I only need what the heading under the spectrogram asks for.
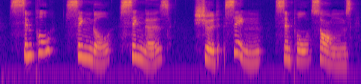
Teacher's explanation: This is a tough one because the ing sound, or rather the ng sound, has to be pronounced with the back of the tongue high and it becomes a nasal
